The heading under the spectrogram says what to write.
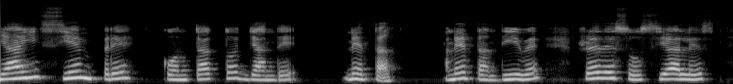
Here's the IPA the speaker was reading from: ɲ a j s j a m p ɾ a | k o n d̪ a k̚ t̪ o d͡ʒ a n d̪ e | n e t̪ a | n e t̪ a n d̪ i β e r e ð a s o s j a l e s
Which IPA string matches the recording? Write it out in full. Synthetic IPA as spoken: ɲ a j s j e m p ɾ e | k o n t̪ a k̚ t̪ o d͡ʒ a n d̪ e | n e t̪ a | n e t̪ a n d̪ i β e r e ð e s o s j a l e s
